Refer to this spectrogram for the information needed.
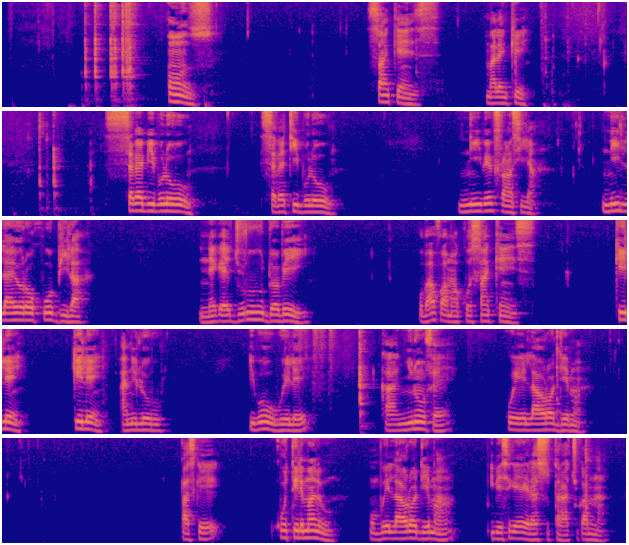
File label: malinke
